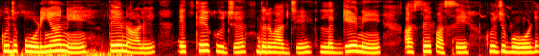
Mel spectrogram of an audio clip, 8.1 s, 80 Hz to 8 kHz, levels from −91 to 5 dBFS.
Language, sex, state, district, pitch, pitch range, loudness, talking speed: Punjabi, female, Punjab, Pathankot, 235 Hz, 220-255 Hz, -15 LUFS, 110 wpm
